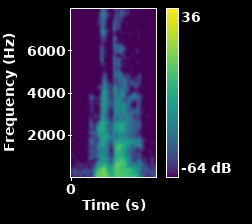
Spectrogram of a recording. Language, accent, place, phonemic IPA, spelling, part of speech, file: French, France, Paris, /ne.pal/, Népal, proper noun, LL-Q150 (fra)-Népal.wav
- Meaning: Nepal (a country in South Asia, located between China and India)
